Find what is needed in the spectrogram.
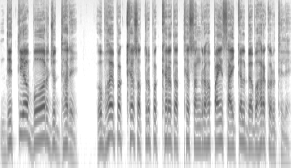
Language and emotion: Odia, neutral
